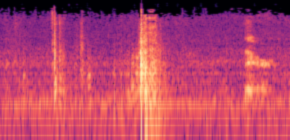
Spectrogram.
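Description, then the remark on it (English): A car door clicks open, then shuts with one solid thud as the driver pulls over to close it. A low vehicle rumble runs underneath, and a short rustle follows near the end. “Man, my door's open.”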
